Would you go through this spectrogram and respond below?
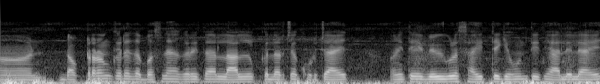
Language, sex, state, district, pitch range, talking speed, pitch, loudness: Marathi, male, Maharashtra, Washim, 110-125 Hz, 140 wpm, 120 Hz, -18 LUFS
